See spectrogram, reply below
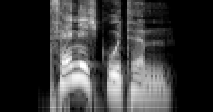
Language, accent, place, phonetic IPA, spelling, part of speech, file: German, Germany, Berlin, [ˈp͡fɛnɪçɡuːtəm], pfenniggutem, adjective, De-pfenniggutem.ogg
- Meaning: strong dative masculine/neuter singular of pfenniggut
